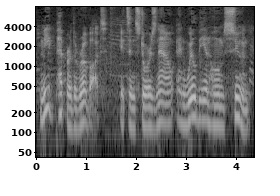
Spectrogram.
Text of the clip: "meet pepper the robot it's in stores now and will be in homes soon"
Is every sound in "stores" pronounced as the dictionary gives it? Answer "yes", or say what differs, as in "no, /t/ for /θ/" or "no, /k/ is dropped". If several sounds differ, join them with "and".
yes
